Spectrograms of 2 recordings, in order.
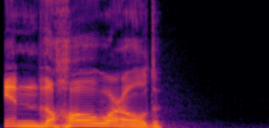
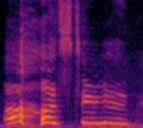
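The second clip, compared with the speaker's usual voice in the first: still laughing; 12 semitones higher, 4 dB quieter than usual. Real, not acted. After laughing fit.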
